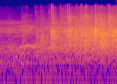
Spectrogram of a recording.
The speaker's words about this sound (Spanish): Ese fue aplauso. ¿Se acuerdan el aplauso de qué? De golf, ¿verdad? O de ópera. Así bien, pasito.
